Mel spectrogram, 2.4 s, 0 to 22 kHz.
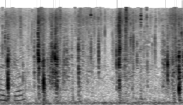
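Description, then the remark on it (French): A stick strikes a small almond tree twice, and about 200 almonds drop: many quick, sharp woody clicks and patters in an irregular burst, fairly soft overall. “Bah, je pense que là, déjà, avec deux coups de bâton, il doit y en avoir au moins 200 qui sont tombés.”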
